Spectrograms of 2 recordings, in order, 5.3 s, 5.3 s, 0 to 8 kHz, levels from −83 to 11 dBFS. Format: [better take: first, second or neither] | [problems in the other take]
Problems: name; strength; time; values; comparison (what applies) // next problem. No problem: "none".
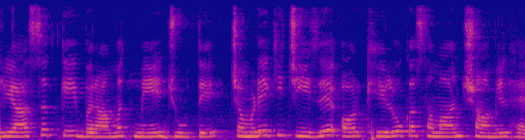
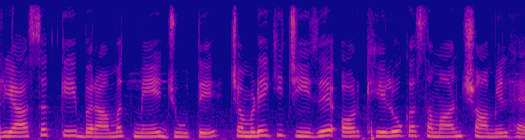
second | room echo; dies away in 0.5 s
